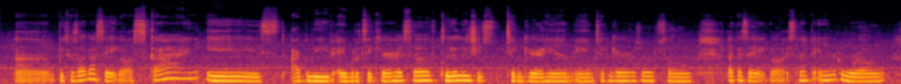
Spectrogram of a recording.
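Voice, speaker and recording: A woman's very fast, nearly pause-free speech at a fairly low pitch, with ordinary pitch variation and noticeable background noise. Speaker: commentary vlogger. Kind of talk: casual opinion commentary. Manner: halting, many fillers.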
